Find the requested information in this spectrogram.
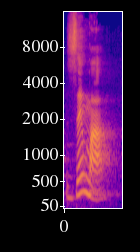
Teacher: Далі слово зима - [зиемá] - [и] ненаголошений, наближається до [е] й чується нечітко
